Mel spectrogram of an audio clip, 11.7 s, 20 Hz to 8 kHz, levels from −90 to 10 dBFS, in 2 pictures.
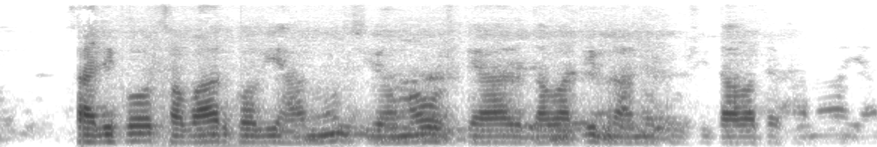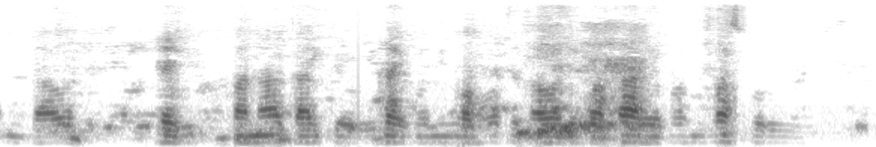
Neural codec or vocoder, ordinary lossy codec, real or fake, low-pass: none; AAC, 32 kbps; real; 7.2 kHz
